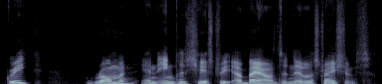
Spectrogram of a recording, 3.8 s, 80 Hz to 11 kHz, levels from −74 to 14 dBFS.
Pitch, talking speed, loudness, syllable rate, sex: 160 Hz, 125 wpm, -20 LUFS, 5.0 syllables/s, male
